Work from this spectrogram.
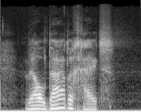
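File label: "weldadigheid", Dutch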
